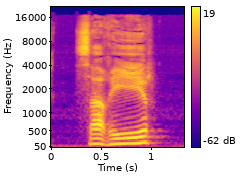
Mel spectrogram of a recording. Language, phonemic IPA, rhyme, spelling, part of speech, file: Arabic, /sˤa.ɣiːr/, -iːr, صغير, adjective, Ar-صغير.ogg
- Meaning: 1. small 2. young (for a person)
